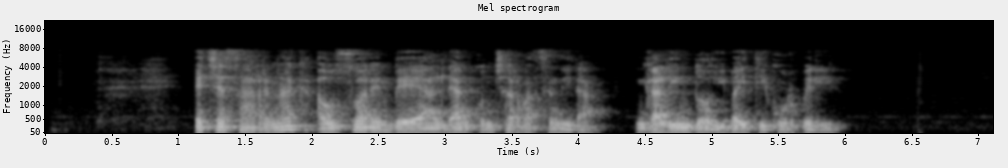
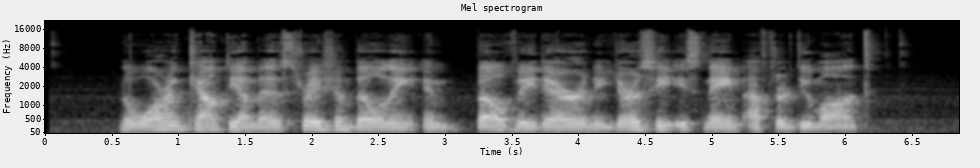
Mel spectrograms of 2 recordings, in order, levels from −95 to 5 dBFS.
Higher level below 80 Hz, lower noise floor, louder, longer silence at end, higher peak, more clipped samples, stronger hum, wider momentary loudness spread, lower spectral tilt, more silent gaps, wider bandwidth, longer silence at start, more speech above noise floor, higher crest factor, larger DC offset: first, -50 dBFS vs -58 dBFS; first, -81 dBFS vs -59 dBFS; second, -27 LUFS vs -18 LUFS; first, 1.15 s vs 0.7 s; second, -6 dBFS vs -2 dBFS; neither; neither; first, 9 LU vs 5 LU; about the same, -6.5 dB/octave vs -6 dB/octave; neither; second, 8 kHz vs 15.5 kHz; first, 1.15 s vs 0.55 s; first, 54 dB vs 42 dB; first, 22 dB vs 16 dB; neither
